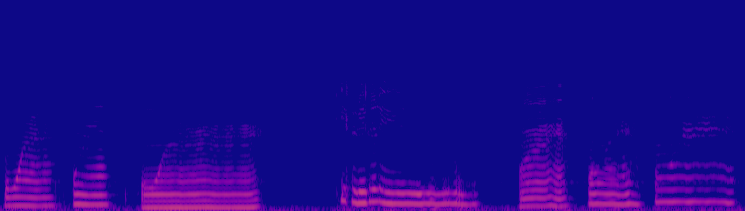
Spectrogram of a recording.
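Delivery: high, sustained mock-western wails; imitated western theme. Shown as a demonstration. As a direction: sing out a showdown theme by mouth.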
